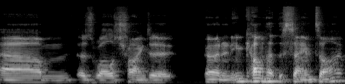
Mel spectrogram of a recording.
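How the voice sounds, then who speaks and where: The pace here is moderate. It comes in an Australian accent. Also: man. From Australia, Sydney suburbs. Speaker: real estate researcher. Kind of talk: interview. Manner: hesitant, many fillers.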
